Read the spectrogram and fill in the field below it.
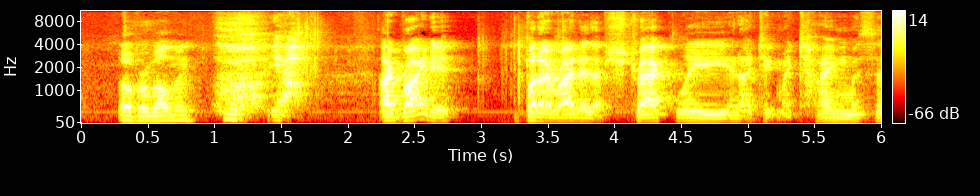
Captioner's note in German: seufzt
